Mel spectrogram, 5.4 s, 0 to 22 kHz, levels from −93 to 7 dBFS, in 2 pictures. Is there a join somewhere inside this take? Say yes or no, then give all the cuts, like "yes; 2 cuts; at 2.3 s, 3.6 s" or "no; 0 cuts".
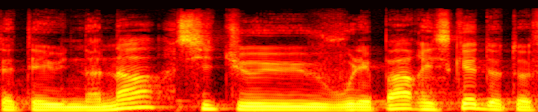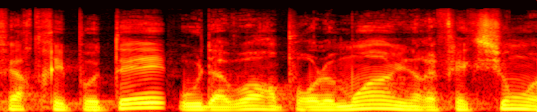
yes; 2 cuts; at 1.0 s, 3.5 s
